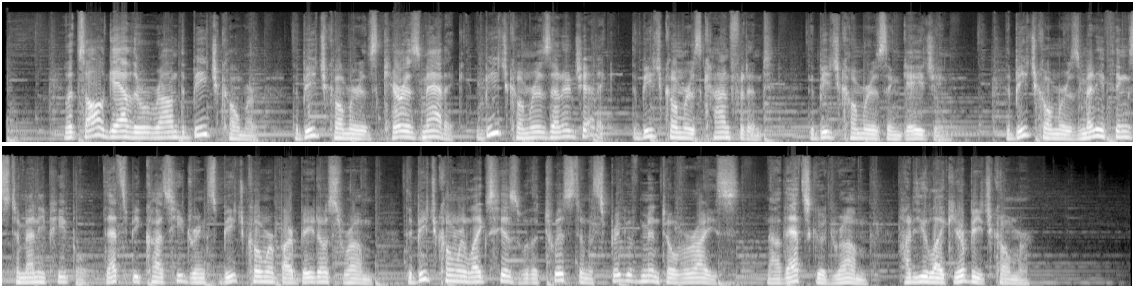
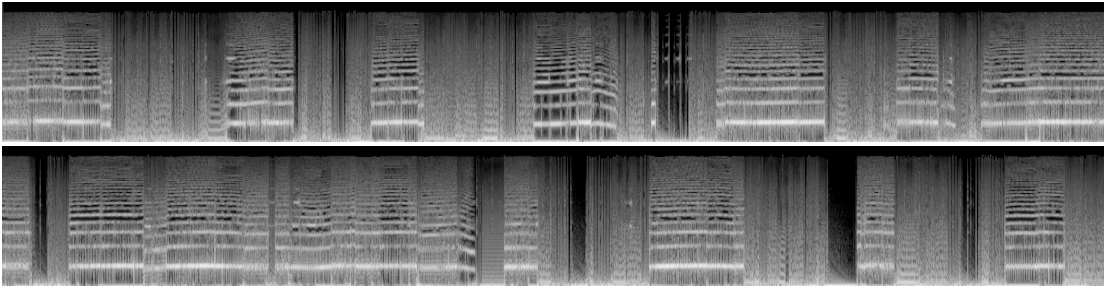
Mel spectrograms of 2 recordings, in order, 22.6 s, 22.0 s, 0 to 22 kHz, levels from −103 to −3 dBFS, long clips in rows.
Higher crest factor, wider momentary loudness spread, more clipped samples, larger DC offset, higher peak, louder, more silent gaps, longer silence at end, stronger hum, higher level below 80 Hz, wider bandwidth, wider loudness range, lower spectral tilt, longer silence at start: about the same, 12 dB vs 12 dB; about the same, 11 LU vs 12 LU; first, 0.2% vs under 0.1%; neither; first, 0 dBFS vs -8 dBFS; first, -12 LUFS vs -22 LUFS; neither; first, 1.05 s vs 0 s; neither; second, -36 dBFS vs -30 dBFS; first, 17 kHz vs 14 kHz; about the same, 2 LU vs 4 LU; about the same, -5.5 dB/octave vs -5.5 dB/octave; about the same, 0.05 s vs 0 s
